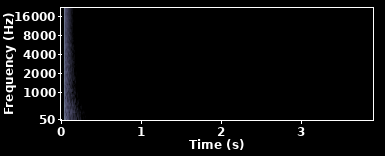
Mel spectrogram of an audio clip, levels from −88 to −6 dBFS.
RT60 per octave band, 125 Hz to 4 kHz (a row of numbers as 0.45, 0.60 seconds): 0.50, 0.45, 0.35, 0.30, 0.25, 0.25 seconds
